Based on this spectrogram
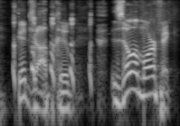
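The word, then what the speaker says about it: zoomorphic: Zoamorphic. Z O O M O R P H I C. Oh, it's It looks like zumorphic.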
